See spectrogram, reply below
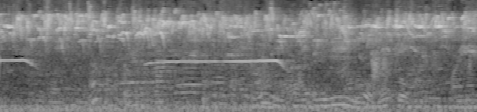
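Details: A local olive-backed sunbird performing, also used for contest training, gives a rapid, dense, high-pitched twittering song without pause, with a few longer, steady, lower whistled notes.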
